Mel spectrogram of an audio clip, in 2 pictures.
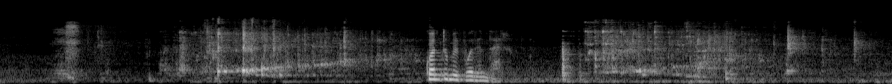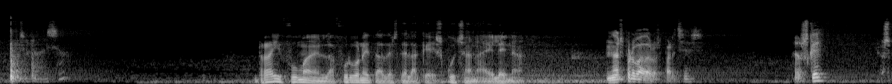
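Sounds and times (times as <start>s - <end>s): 
liquid poured for lemonade: 1.5s - 4.3s, 5.7s - 8.7s
speech: 4.3s - 5.1s, 11.6s - 14.4s, 15.0s - 16.1s, 16.8s - 17.3s
clinks: 5.6s - 7.0s.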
